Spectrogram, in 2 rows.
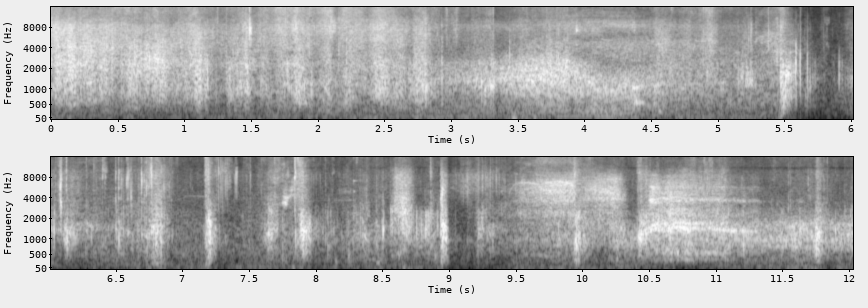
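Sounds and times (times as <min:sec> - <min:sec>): rushing noise: 0:00.0 - 0:05.5
footsteps crunching on gravel: 0:00.0 - 0:12.0.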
